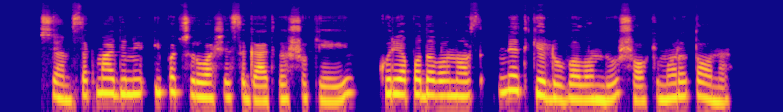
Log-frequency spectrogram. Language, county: Lithuanian, Vilnius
